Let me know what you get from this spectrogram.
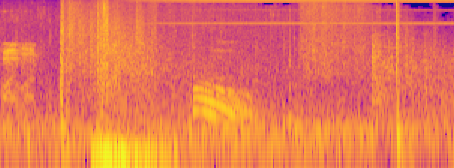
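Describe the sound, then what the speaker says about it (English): A grenade blasts in Escape From Tarkov near a bunker and pylon, one deep, heavy boom that rumbles off, followed by scattered faint shots while a voice speaks briefly. "someone just threw a grenade at us"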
